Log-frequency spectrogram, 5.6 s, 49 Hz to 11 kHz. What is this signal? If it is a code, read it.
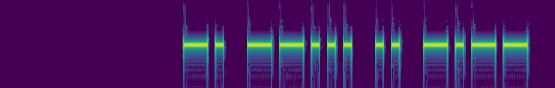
Morse code, heard as a keyed tone, about 15 wpm, 700 Hz. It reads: N7IY
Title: USA Call Signs - 4 Characters - 15wpm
